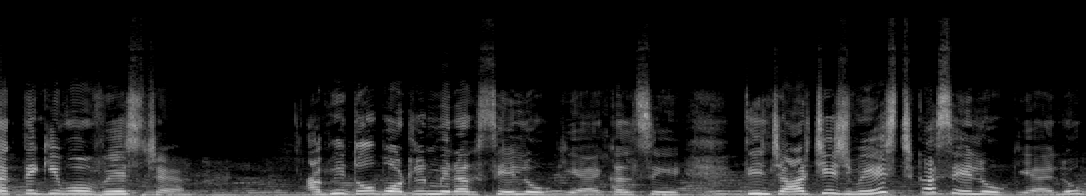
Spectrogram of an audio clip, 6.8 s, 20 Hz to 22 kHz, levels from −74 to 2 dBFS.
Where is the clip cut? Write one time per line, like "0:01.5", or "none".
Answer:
none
